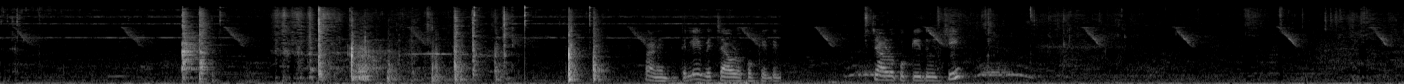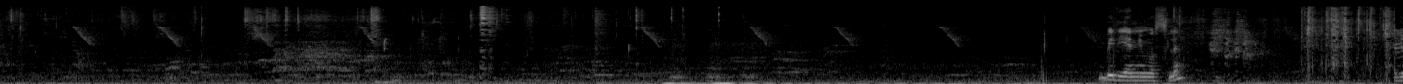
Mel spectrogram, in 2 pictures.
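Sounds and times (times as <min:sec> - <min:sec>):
bird chirping: 0:05.3 - 0:16.9.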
